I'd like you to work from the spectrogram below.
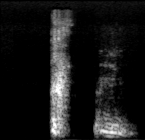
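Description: A single sneeze: a sharp, breathy burst followed by a longer, lower voiced tail, heard alone with no talk around it.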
